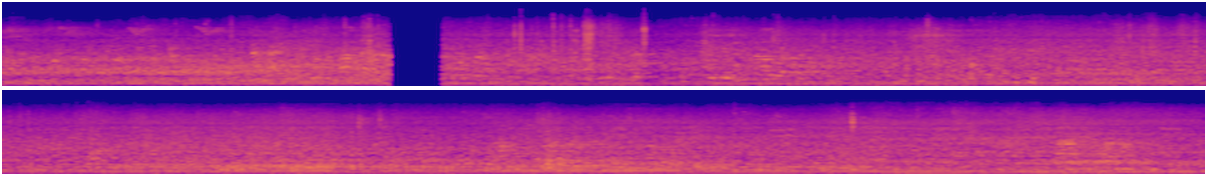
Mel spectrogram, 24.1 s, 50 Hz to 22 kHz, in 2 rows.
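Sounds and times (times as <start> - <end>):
distant indistinct voices: 0.0 - 24.0.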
